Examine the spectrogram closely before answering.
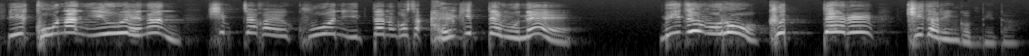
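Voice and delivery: loud, high, swelling sermon delivery; forceful preaching. Acted. Preacher urging congregation to see faith in waiting, forceful preaching. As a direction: press the point on the congregation with full conviction.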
